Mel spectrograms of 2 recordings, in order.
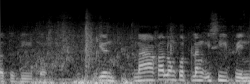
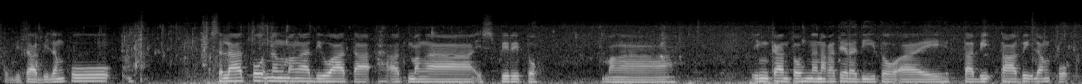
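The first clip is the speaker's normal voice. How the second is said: respectful prayer; 4 semitones lower than usual. Acted. Asks spirits for permission.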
